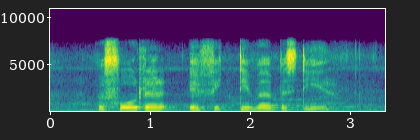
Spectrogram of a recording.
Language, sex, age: Afrikaans, female, 19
